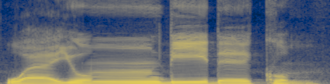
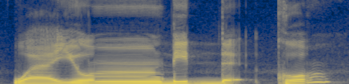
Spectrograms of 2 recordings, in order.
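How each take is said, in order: First: The echo on the d flows out freely. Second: The echo on the d is cut off abruptly. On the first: The speaker calls it right. "ini bacaan yang benar" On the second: The speaker calls it wrong. "ini bacaan yang salah"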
